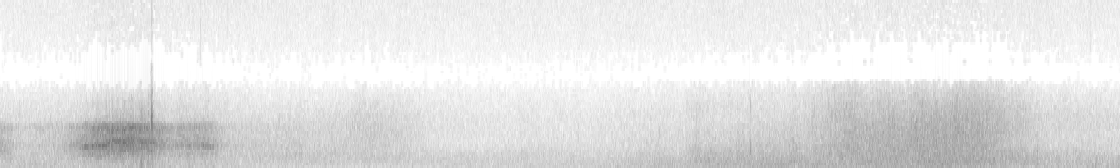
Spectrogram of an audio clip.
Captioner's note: wind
